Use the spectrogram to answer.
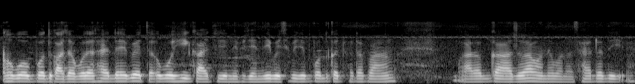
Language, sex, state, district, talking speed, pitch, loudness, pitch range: Chakma, male, Tripura, Dhalai, 140 wpm, 135 Hz, -16 LUFS, 130-140 Hz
